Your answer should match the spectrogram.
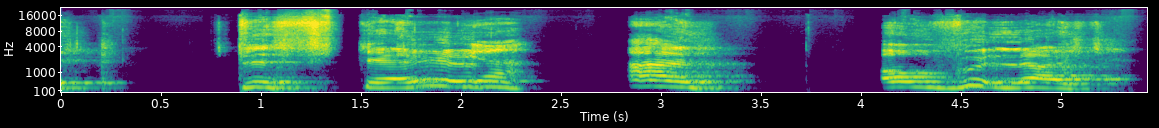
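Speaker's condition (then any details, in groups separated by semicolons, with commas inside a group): Ataxic cerebral palsy; affects talking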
